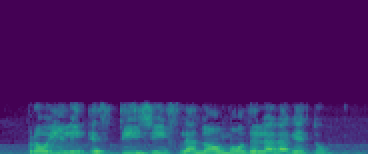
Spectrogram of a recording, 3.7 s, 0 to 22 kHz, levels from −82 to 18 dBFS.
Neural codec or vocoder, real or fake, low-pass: codec, 16 kHz, 8 kbps, FunCodec, trained on LibriTTS, 25 frames a second; fake; 7.2 kHz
